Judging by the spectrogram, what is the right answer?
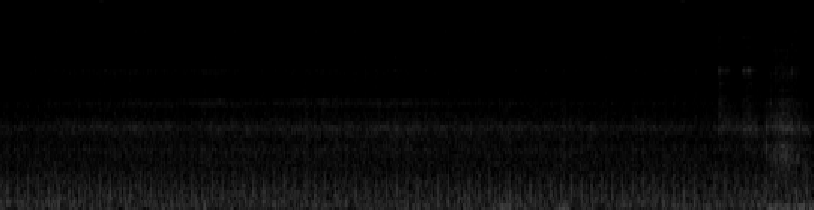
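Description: Faint background of distant engines running, with a brief clatter near the end.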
